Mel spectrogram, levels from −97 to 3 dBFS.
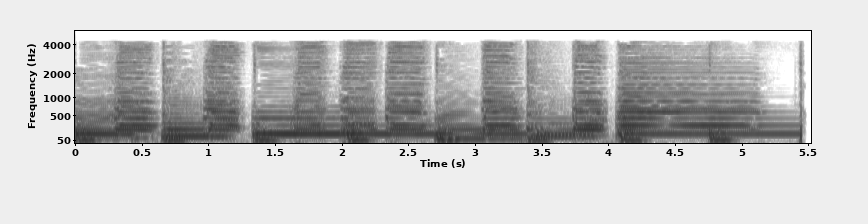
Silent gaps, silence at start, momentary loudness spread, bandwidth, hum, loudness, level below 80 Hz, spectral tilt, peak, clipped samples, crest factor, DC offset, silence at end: none; 0 s; 4 LU; 4.5 kHz; none; -24 LUFS; -32 dBFS; -11 dB/octave; -10 dBFS; under 0.1%; 14 dB; under 0.1%; 0.05 s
